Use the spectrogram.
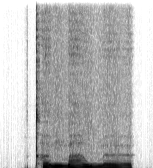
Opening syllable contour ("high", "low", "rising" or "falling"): low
